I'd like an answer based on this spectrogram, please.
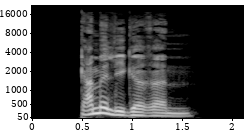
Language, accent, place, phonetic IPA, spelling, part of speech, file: German, Germany, Berlin, [ˈɡaməlɪɡəʁəm], gammeligerem, adjective, De-gammeligerem.ogg
- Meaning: strong dative masculine/neuter singular comparative degree of gammelig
